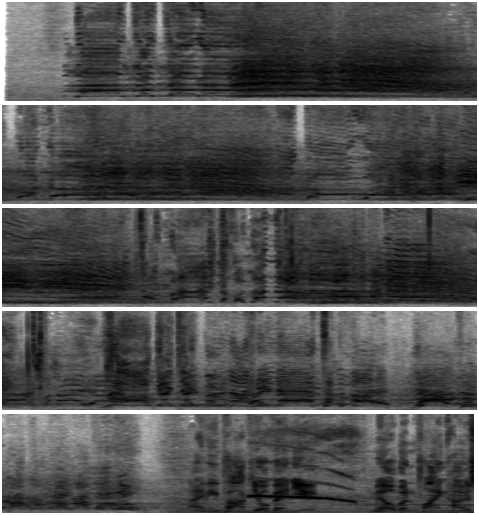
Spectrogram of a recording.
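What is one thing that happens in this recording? A young woman leads the chant, shouting out calls.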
